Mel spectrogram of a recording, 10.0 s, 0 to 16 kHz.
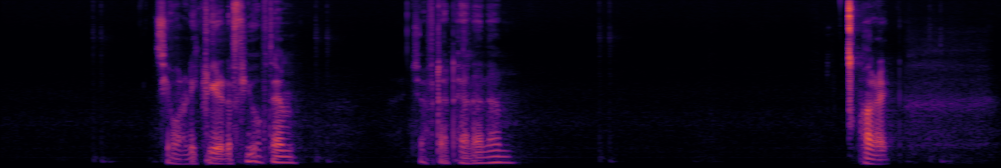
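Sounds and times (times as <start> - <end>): computer mouse click: 0.9 - 1.2, 3.1 - 3.4, 6.0 - 6.3
person speaking: 1.5 - 3.1, 4.1 - 5.2.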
